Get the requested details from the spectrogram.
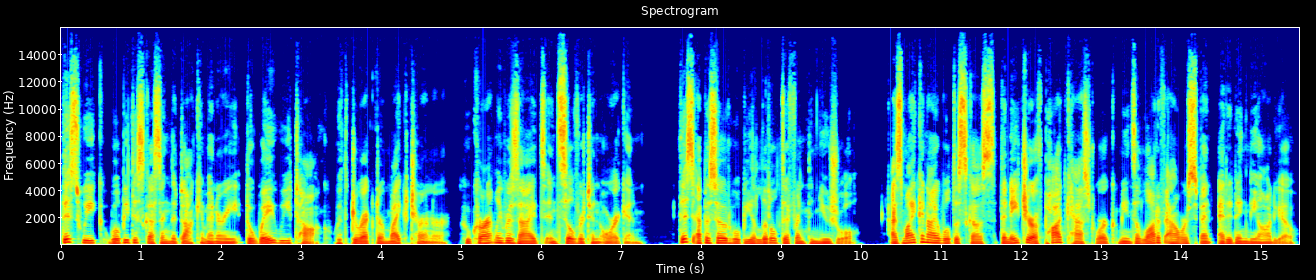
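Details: Adult male speaker; typical speech.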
